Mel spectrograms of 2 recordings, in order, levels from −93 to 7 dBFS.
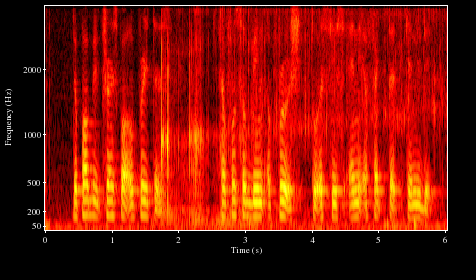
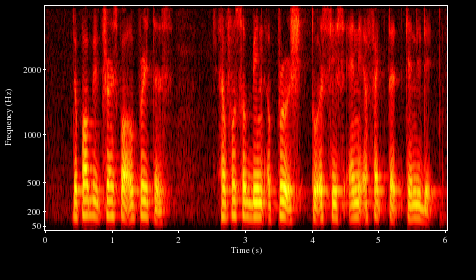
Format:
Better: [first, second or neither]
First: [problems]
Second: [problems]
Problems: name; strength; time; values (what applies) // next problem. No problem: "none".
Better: second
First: background sound (Liquid); 13 dB below the speech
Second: none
